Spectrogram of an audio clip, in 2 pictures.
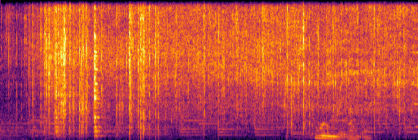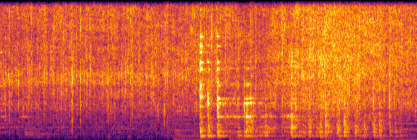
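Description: Stuffed okra sizzling as it is dropped by hand and tipped from a plate into a frying pan of hot ghee with crackled mustard seeds, with scattered crackles among the sizzle. The sizzle picks up about half a second in and grows louder again around six seconds.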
